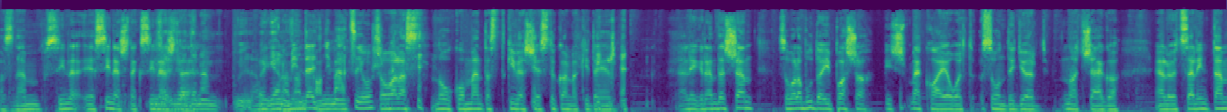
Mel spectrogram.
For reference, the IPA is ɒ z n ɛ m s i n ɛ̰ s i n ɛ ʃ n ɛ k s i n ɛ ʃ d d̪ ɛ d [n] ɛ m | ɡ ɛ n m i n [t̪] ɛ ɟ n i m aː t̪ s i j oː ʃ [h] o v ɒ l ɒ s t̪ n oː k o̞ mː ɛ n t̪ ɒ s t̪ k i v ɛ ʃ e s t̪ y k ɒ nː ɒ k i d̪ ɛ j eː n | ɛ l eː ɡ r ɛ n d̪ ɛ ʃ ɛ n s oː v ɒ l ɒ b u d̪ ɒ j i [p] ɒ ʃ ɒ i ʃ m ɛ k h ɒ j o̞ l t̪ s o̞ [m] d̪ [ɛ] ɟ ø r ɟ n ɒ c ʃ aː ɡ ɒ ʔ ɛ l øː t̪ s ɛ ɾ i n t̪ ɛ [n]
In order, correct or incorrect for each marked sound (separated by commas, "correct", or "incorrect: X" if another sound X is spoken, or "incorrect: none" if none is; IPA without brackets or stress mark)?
correct, incorrect: d̪, incorrect: s, correct, incorrect: n, incorrect: i, incorrect: m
